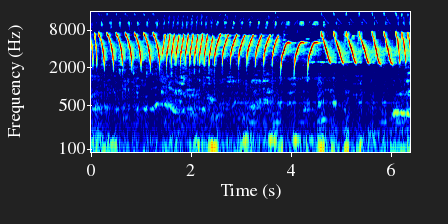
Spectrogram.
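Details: Canary singing for a bird-training recording: loud, piercing notes that sweep steeply downward, repeated rapidly in long runs, with short tempo changes and a few lower swooping notes midway.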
